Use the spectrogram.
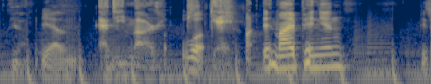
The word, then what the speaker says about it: Audemars: Audemars.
